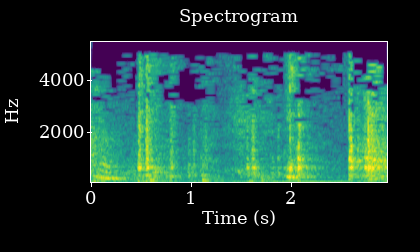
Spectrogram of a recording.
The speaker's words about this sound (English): So what am I going to do? I'll just print another piece of paper.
